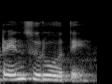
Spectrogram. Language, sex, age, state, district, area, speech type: Marathi, female, 60+, Maharashtra, Pune, urban, spontaneous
